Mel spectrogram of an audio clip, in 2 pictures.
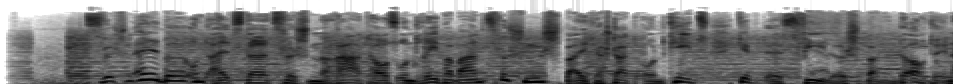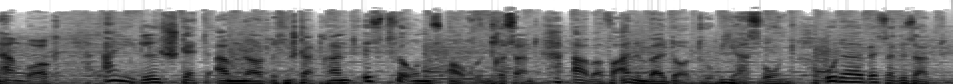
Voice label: Kommentar Witzig

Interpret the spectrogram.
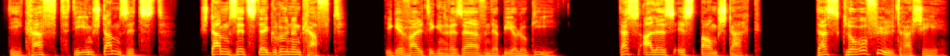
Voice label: Werbung Kraftvoll

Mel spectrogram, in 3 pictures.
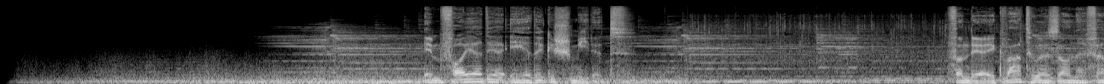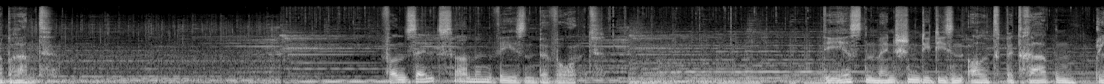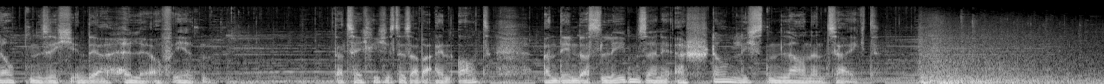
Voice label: Kommentar dynamisch, voices

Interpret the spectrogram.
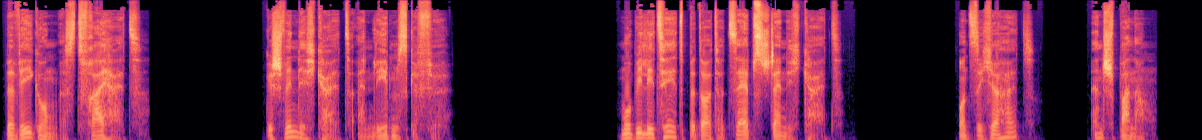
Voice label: Sanft; Xios

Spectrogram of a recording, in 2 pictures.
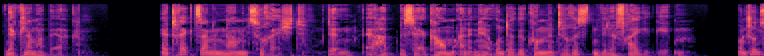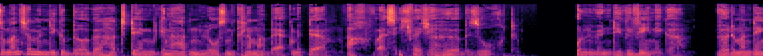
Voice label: Kommentar Sanft

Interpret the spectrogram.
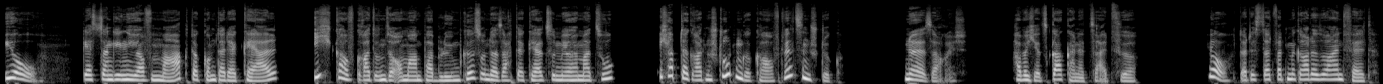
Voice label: Dialekt Westphaelisch

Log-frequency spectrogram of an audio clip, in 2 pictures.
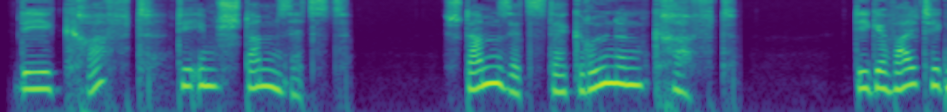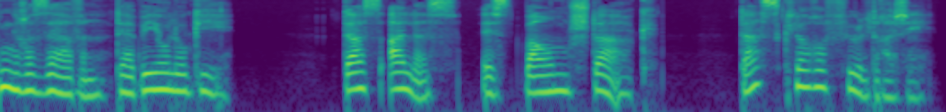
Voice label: Werbung, Sanft

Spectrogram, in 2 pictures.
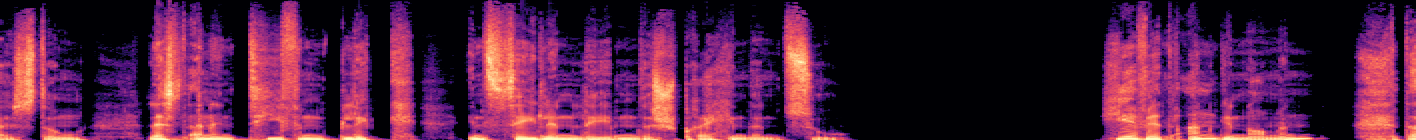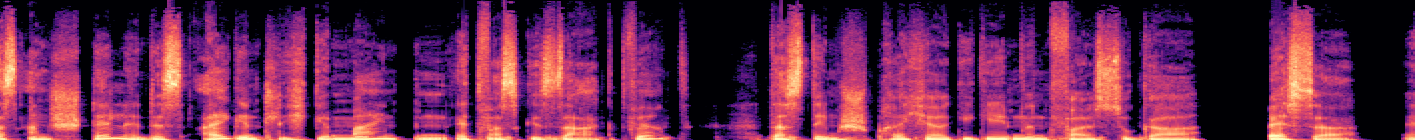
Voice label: Versprecher Neutral

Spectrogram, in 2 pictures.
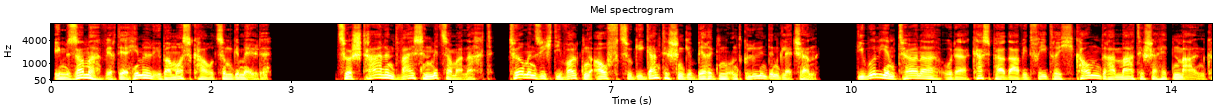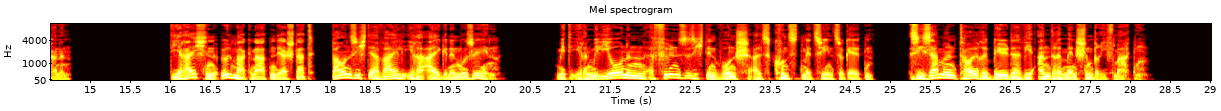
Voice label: Kommentar, Neutral

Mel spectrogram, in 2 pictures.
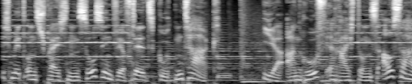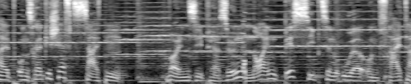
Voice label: AT Werbung Freundlich

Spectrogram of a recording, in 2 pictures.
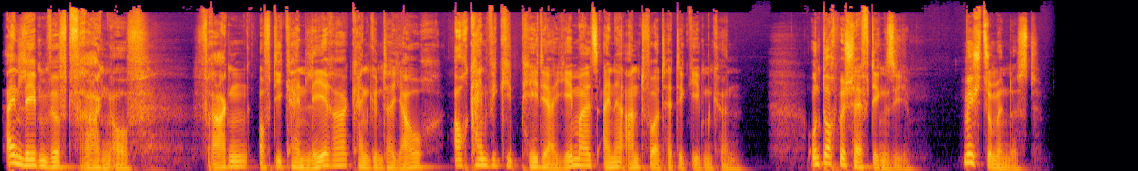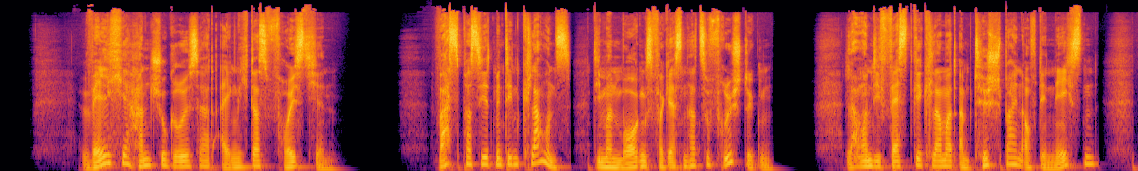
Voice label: Schauspiel Witzig

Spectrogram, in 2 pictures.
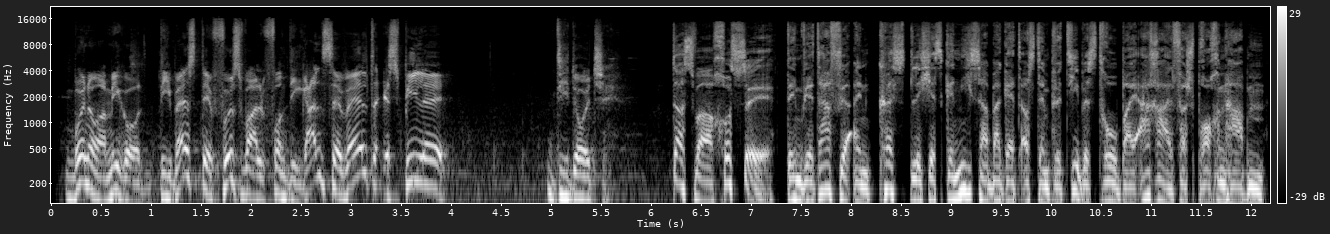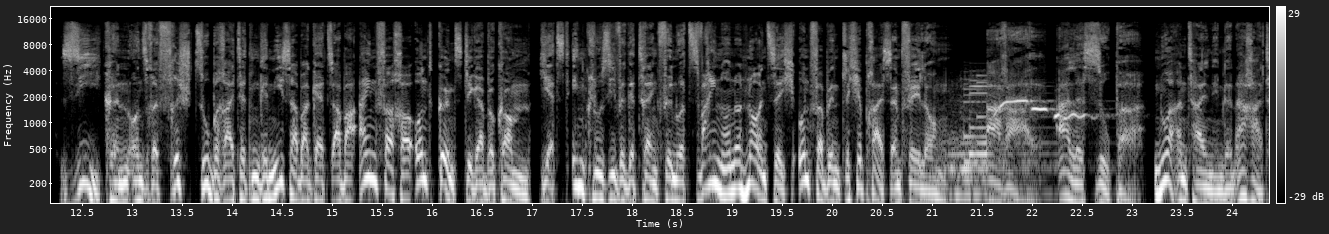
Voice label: Akzent Spanisch, voices

